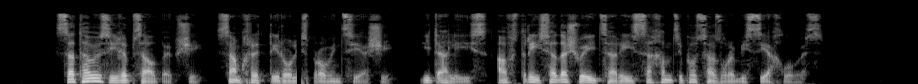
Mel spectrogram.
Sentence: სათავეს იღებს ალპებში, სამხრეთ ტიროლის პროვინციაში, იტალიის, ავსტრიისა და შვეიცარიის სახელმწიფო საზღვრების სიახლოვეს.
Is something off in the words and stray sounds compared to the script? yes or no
yes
